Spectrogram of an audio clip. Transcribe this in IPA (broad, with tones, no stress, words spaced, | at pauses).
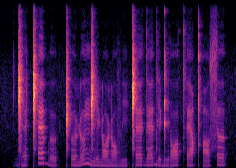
ɡ͡ǁɛ˨ǁʰɛ˦bɵ˨ | ǁʰɵ˨ɳɵ˦ŋ͡ǁi˨ ɳɔ˨ ɳɔ˨vi˨ǁɛ˦ dɛ˨˦d̪i˨ɖi˨ ɾɔ˦ t̪ʰɛ˦qʰɔ˨ sə˦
